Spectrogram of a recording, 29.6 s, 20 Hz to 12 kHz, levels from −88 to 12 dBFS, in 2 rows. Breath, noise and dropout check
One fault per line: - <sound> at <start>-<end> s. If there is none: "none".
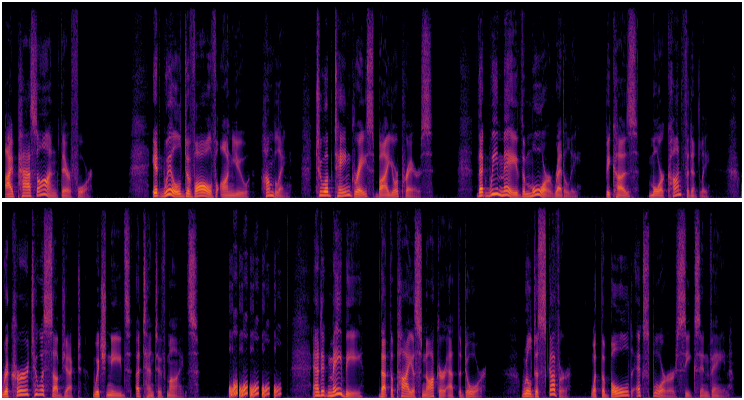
- laugh at 19.3-20.4 s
